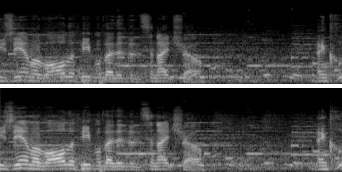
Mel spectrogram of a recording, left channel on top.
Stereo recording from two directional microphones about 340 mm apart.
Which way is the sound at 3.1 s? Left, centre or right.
Centre.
